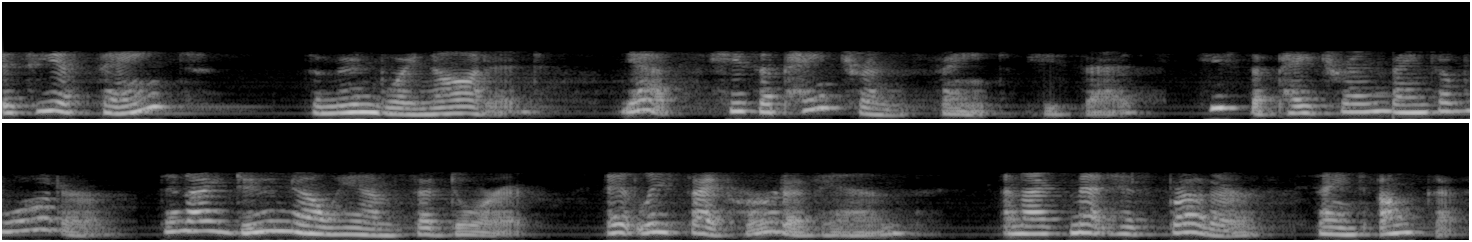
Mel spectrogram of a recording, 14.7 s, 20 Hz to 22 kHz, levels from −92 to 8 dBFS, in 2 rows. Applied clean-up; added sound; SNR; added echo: none; none; none; none.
